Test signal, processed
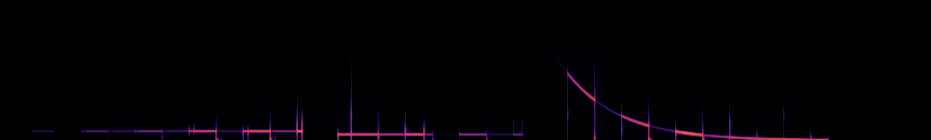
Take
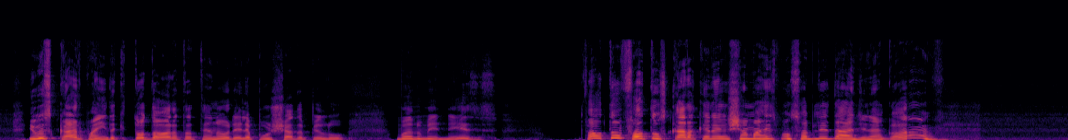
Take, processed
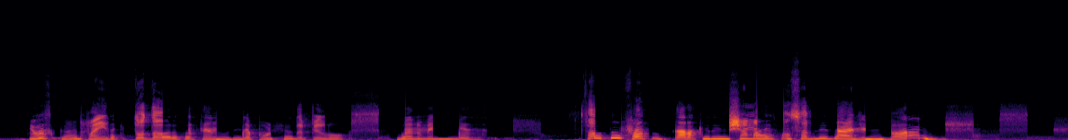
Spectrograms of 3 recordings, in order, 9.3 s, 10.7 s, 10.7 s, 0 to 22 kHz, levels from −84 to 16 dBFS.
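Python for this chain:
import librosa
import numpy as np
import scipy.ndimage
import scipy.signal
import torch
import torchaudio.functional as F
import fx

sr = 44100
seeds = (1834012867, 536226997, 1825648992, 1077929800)

y = fx.peak_eq(x, sr, hz=460.0, db=-9.5, octaves=2.5)
y = fx.filter_held_lowpass(y, sr, hz=3.7, low_hz=200.0, high_hz=4100.0)
y = F.gain(torch.from_numpy(y), 8.0).numpy()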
